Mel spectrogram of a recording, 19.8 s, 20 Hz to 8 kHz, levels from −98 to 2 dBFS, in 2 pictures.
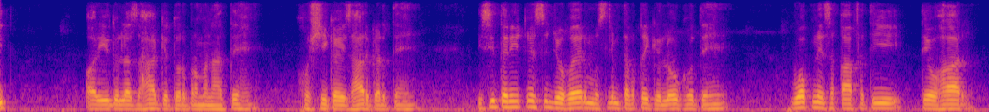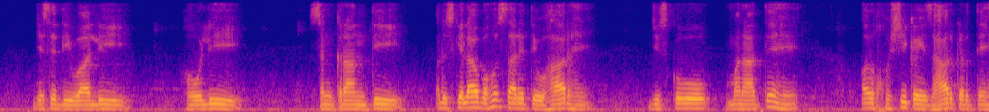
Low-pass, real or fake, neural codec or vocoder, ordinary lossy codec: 7.2 kHz; real; none; Opus, 16 kbps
